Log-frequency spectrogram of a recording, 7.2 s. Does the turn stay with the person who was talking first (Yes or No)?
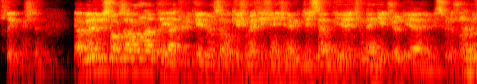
No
